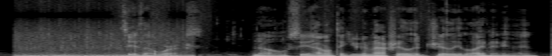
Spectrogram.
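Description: A man speaks quietly at a moderate pace in a very deep, low pitch with very wide pitch swings. Noticeable background noise runs underneath. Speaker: gaming video creator. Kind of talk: gameplay commentary. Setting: home recording late at night. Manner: quiet, low voice. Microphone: new microphone.

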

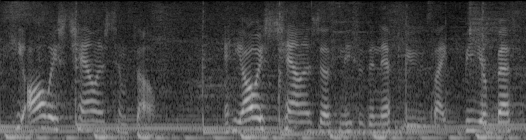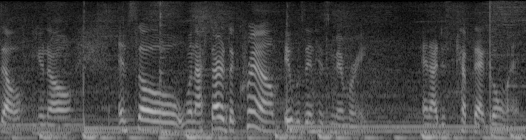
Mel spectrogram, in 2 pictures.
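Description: A woman at a fairly quick pace over clear music in the background. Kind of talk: interview answer. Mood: proud, sentimental. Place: gym.

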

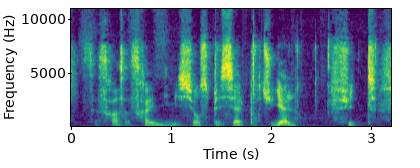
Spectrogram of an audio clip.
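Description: Music plays in the background as a man of medium pitch talks at a moderate pace with fairly even intonation. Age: 20s. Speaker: gaming youtuber. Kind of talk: gameplay commentary. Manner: hesitant, many fillers.

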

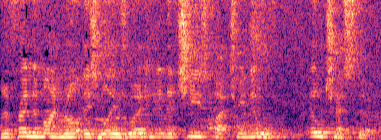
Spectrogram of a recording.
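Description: A man talks fast in a high pitch with a dark, mellow tone and little pitch movement. Room echo is audible.

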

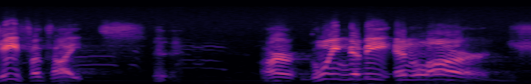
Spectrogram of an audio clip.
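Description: A man's raised, projected voice at an extremely high pitch, with lively intonation over noticeable background noise. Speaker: preacher. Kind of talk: sermon.

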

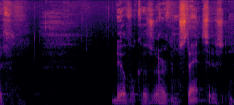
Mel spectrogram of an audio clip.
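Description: A man speaks at a low pitch in a dark, mellow tone.

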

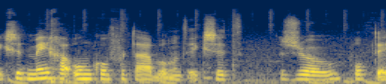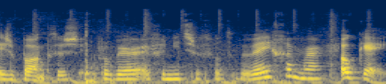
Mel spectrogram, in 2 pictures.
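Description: A woman at a moderate pace, clear music playing behind her. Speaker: vlogger. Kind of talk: casual vlog chat. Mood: calm, reflective. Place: home room. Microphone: phone near.

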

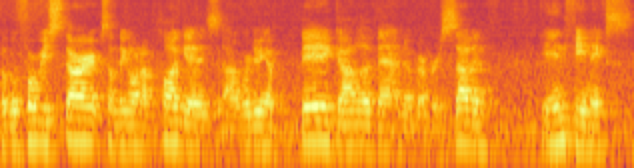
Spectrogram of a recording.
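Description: The speech is fairly quick with monotone, flat intonation over noticeable background noise. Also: man. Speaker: event host. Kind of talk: event introduction to audience. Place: cafe.

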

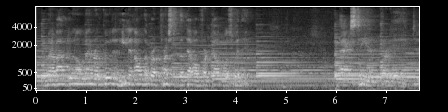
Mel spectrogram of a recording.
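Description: A man at a fairly quick pace with long, frequent pauses, loud music in the background and audible room echo. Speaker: preacher. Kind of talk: sermon. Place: church.

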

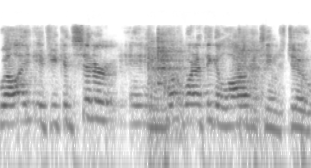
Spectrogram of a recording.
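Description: Over noticeable background noise, a man speaks with fairly even intonation. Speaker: football team sales executive. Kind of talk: video call panel interview. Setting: video call from building common area. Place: home room. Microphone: video call.

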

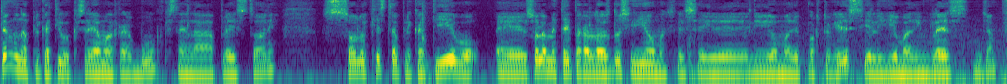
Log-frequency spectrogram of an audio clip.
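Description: A man speaks at a moderate pace. The sound is dry with no echo, and there is light background noise. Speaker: taxi app driver vlogger. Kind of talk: casual vlog chat. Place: car. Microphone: phone near.

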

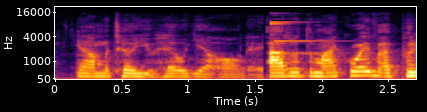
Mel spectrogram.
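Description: Animated in tone, a woman speaks at a fairly low pitch over light background noise. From Puerto Rico. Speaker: YouTuber, product reviewer. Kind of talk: casual product review vlog. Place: studio.

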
